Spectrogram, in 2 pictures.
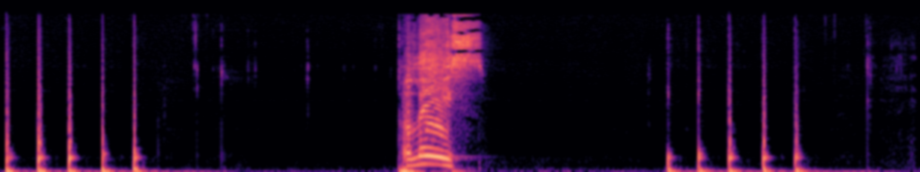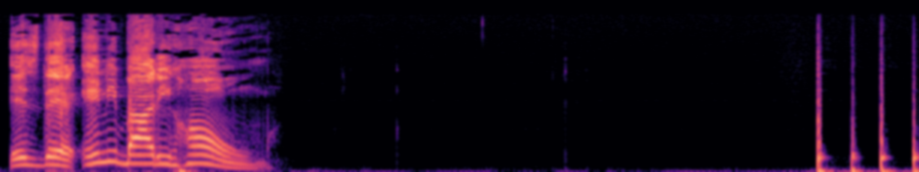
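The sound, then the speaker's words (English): Three bursts of firm, rapid knocking on a front door, four or five raps each, loud, with a man calling out between the first and second rounds before a long quiet pause. “So nobody thought to knock on the front door.”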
